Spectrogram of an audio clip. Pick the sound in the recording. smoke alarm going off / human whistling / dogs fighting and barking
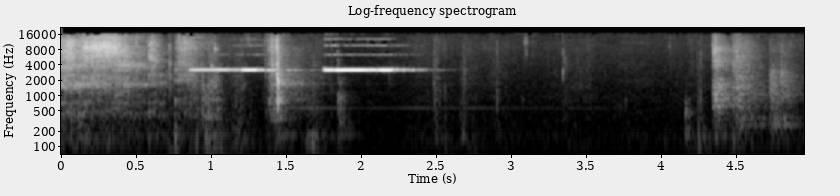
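smoke alarm going off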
